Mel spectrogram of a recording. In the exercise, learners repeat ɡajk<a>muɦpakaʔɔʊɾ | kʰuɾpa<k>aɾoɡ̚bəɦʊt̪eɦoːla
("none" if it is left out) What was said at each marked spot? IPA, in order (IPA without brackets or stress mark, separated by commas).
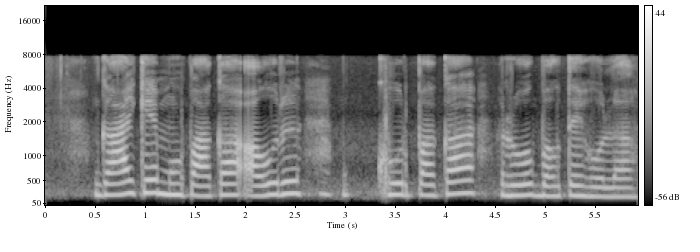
e, k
